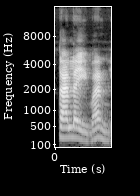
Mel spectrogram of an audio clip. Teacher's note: சொல்லின் இடையிலும், சொல்லின் கடையிலும் இந்த ஐங்கிற எழுத்து வரும்போது உங்களுக்கு 1 மாத்திரை அளவு குறைந்து ஒலிக்கும் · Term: ஐகார குறுக்கம்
